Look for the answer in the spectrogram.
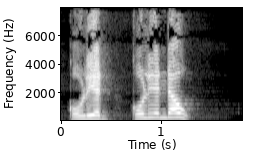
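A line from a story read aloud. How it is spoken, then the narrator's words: Enraged yell. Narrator (Vietnamese): Khánh Vân điên tiết la lên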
